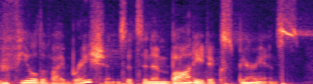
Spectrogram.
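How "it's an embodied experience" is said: normal talking voice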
